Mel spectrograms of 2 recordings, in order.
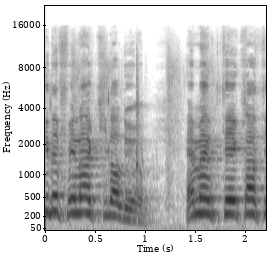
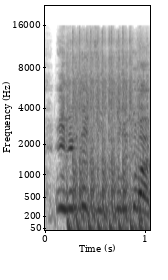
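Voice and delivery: louder, insistent repeat with var falling; 5 semitones higher, 5 dB louder than usual. Real, not acted. Streamer repeating to the enemy, louder and insistent. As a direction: say it again and press harder on it.

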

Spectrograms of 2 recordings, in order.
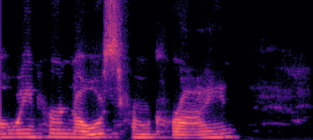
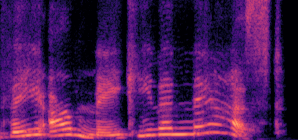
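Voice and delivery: higher, bright Piggy explaining; 9 semitones higher than usual. Acted. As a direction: tell him gently, pitched up.

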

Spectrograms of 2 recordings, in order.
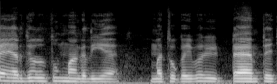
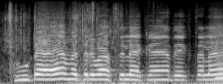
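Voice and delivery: higher, louder, coaxing pitch; eager; 5 semitones higher, 5 dB louder than usual. Acted. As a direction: show off the gift, hoping to please. Husband eagerly shows a gift. (ਚਾਅ ਨਾਲ ਤੋਹਫ਼ਾ ਦਿਖਾਉਣਾ)

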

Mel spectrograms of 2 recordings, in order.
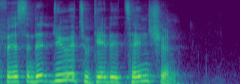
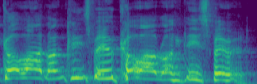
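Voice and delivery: imitated shout; 8 semitones higher than usual. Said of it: "So she started to shake".

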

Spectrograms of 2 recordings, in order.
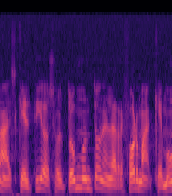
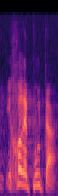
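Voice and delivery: louder, higher mock insult; angry outburst; 8 semitones higher, 7 dB louder than usual. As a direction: snap it out in mock fury. Retold angry outburst at waiter.

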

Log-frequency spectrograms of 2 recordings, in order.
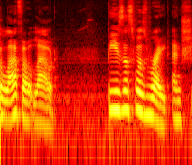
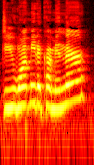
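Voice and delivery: raised, loud parental threat; warning; 6 semitones higher, 6 dB louder than usual. A narrator's reading. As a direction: warn the child you may step in. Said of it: "voice held a warning note".

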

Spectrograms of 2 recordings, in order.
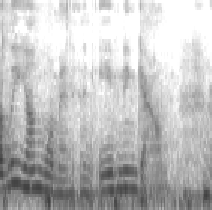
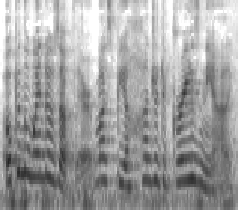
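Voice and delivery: higher, louder call upstairs; 6 semitones higher, 6 dB louder than usual. Acted. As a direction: call up the stairs to the children. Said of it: "called up after them".

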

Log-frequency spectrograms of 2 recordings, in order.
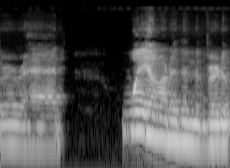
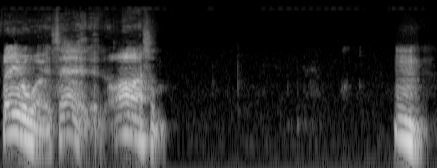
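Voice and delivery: talking around a lollipop; candy in mouth; 2 semitones higher than usual. Real, not acted. Seen 3: Lollipop stick visible in mouth throughout the labelled words.

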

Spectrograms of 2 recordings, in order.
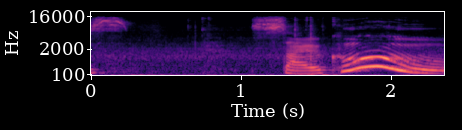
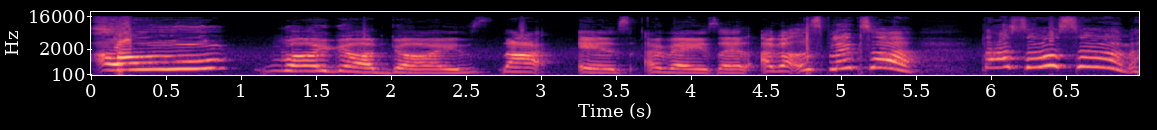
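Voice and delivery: ecstatic shout; 3 semitones higher, 10 dB louder, slower than usual. Real, not acted. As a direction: shout it out in sheer joy. Gets wanted skin, gasps.

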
